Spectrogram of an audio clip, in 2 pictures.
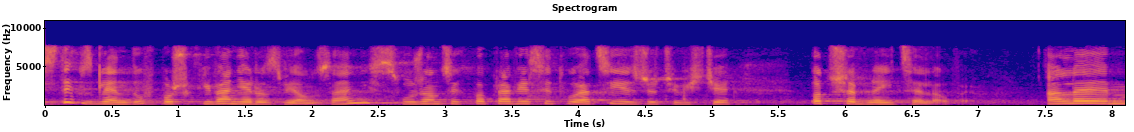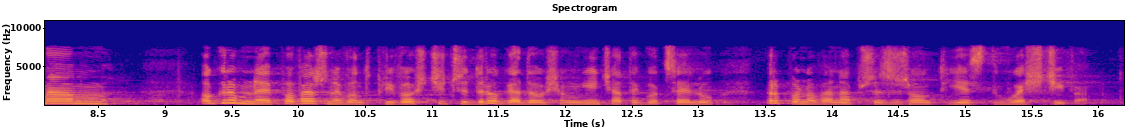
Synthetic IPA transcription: st̪ɘɣvzɡlɛnd̪ufpɔʂu̥kʲivaɲɛɾɔzvʲjɔ̃w̃zaɲswuʐɔnt̪sɘxpɔpɾavʲjɛsɘt̪uat̪sʲjijɛst̪ʐɛt͡ʂɘvʲiɕt͡ɕɛ | pɔtʂɛbnɛit̪sɛlʔɔ̰vɛ̰ | alɛmam | ɔɡɾɔmnɛpɔvaʐnɛvɔnt̪plʲivɔɕt͡ɕit͡ʂɘd̪ɾɔɡad̪ɔːɕɔŋɡɲeɲt͡ɕat̪ɛɡɔt̪sɛlu | pɾɔpɔnɔvanapʂɛzʐɔnt̪jɛst̪vwaɕt͡ɕiva̰

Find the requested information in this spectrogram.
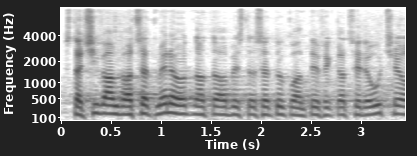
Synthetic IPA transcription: st̪at͡ʃiːvaːmdvat͡sɛt̪mɪnut̪nat̪oabɪst̪ɛsɛt̪ukvant̪ɪfɪkat͡sɪdo̞ut͡ʃɪl

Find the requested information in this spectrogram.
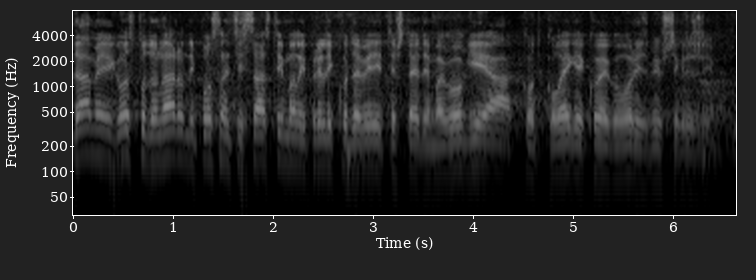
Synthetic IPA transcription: d̪aːmeiɡo̞spo̞d̪onaːɾo̞d̪nipo̞slˠanit̪sisast̪eimalipɾiːlikud̪aʋid̪it̪e̞ʃt̪aje̞d̪e̞maɡo̞ɡijako̞d̪ko̞le̞ːɡe̞ko̞je̞ɡo̞ʋoɾiizbiːʋʃe̞ɡɾe̞ʒḭːma

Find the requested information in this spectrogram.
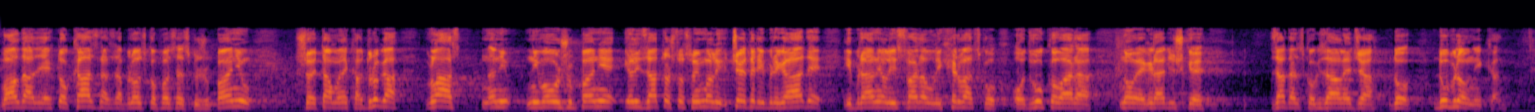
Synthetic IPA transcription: ʋalˠd̪ad̪jet̪o̞ːkaznazabɾo̞d̪skopo̞saskuʒupaniju | ʃt̪o̞je̞t̪amo̞ne̞kad̪ɾuɡa | ʋlˠaːst̪naniʋo̞uʒupanije̞ilizat̪o̞ʃt̪o̞smoimalit͡ʃe̞t̪iɾibɾiɡaːd̪e̞ | ibɾaːniliːst̪ʋaːɾalixrʋaːt̪skuod̪ʋuko̞ʋaːɾano̞ʋe̞ɡɾad̪iʃke̞ | zad̪aɾsko̞ɡzaːle̞d͡ʑad̪o̞d̪ubɾo̞ʋnika

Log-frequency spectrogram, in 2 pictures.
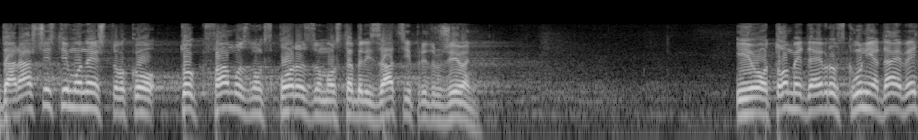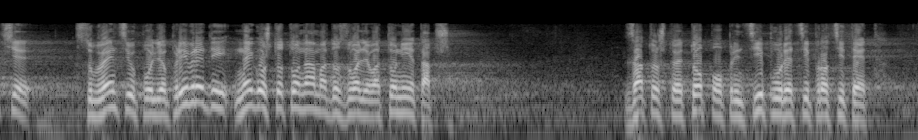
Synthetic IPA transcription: d̪aɾast͡ʃist̪imo̞ne̞ʃt̪oko̞t̪o̞ːɡfamo̞zno̞ɡspo̞ɾazumaost̪abilizaːt̪siiːpɾid̪ɾuʒiːʋaɲu | io̞t̪o̞me̞d̪ae̞vɾo̞pskauːnijad̪aːje̞ʋe̞t͡ɕe̞subʋe̞nt̪sijeupo̞ʎo̞pɾiʋɾe̞d̪ine̞ɡo̞ʃt̪o̞t̪o̞ːnamad̪o̞zʋo̞ʎaʋat̪o̞nije̞t̪at͡ʃno | zat̪o̞ʃt̪o̞je̞t̪o̞ːpo̞pɾint̪siːpuɾe̞t̪sipɾo̞t̪sit̪e̞ːt̪ḁ

